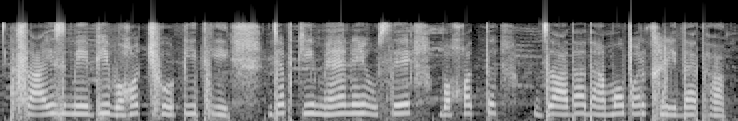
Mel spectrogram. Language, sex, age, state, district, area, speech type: Urdu, female, 30-45, Uttar Pradesh, Lucknow, rural, spontaneous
